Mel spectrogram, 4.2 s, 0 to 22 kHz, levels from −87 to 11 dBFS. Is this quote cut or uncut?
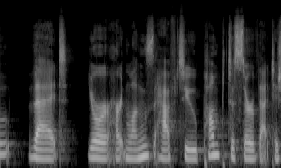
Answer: uncut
